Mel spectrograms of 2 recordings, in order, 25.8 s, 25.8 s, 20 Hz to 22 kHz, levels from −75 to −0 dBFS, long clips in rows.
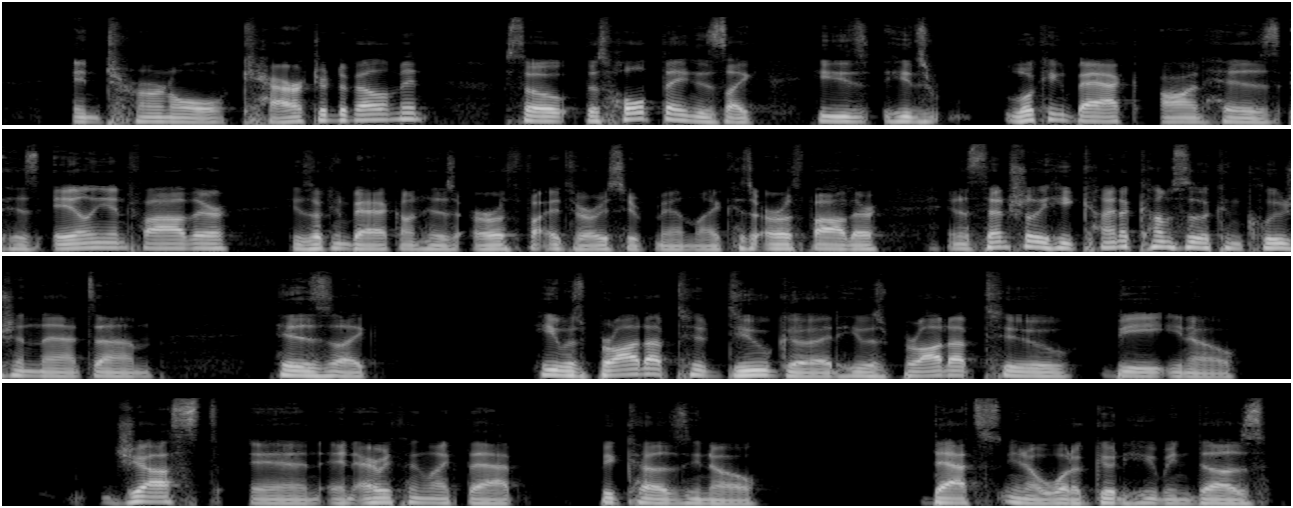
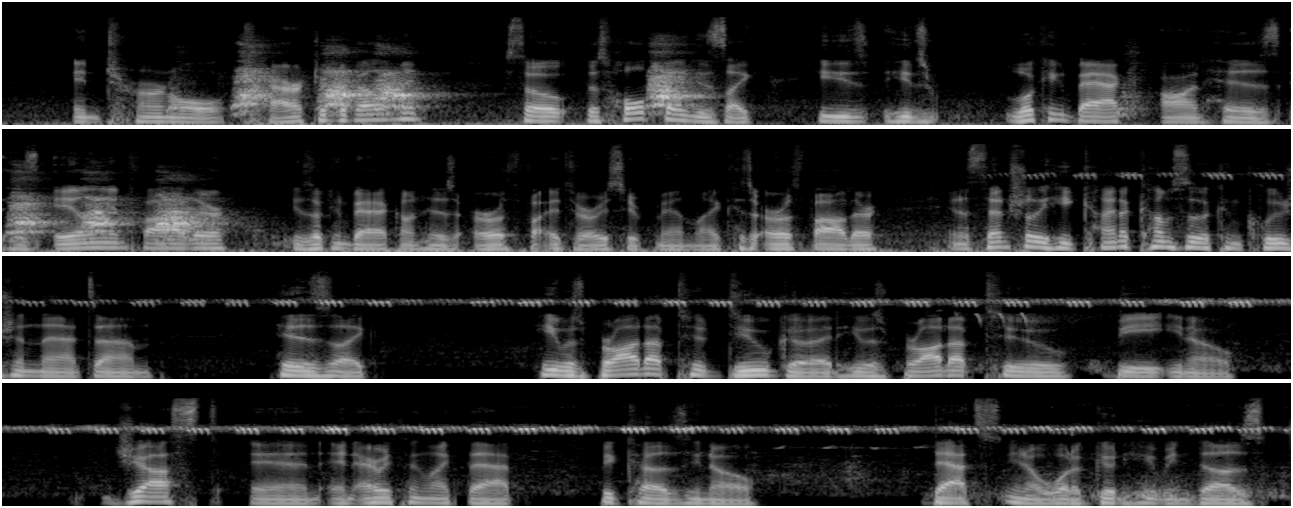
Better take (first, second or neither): first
